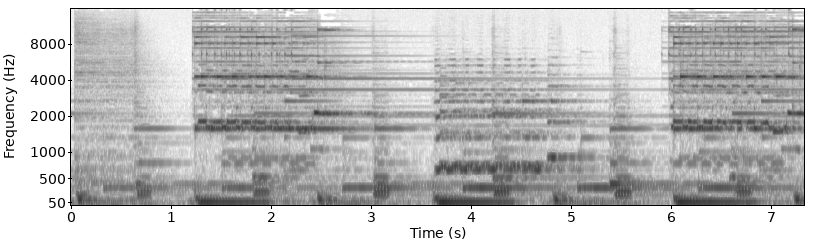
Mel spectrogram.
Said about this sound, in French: Quand ça sonne, j'ai un coup au cœur. Ça m'agace, je crois que c'est encore toi. 7 coups de téléphone pour une seule personne en une heure, ça fait beaucoup trop.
